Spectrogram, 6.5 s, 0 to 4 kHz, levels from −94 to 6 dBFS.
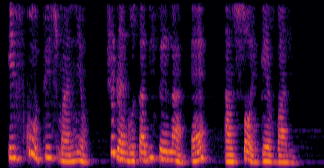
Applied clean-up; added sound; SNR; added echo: none; none; none; reverberation time 0.3 s.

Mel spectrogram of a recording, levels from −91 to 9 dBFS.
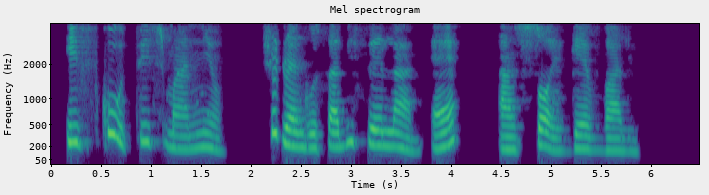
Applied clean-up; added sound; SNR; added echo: none; none; none; none.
